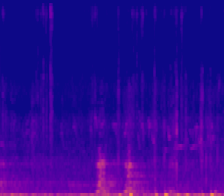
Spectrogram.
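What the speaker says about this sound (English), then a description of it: "I'm hearing my dog bark right now" A dog barks a few times in short sharp bursts from a little distance, over a low background rumble with no one speaking.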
